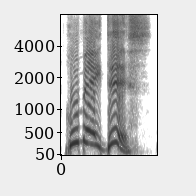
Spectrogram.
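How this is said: The question sounds pleased and impressed. The dish is praised as excellent. The speaker calls it right.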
